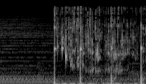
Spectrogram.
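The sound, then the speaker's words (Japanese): Golden, six-year-old wine from a screw-cap bottle pours into a glass. A faint low hum gives way to a brief gurgling trickle, with a few bright splashy plinks. “今注いでおります。”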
